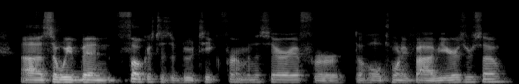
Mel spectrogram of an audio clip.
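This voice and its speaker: Speaking at a fairly quick pace, a man with an American accent keeps a fairly low pitch and fairly even intonation over a quiet background. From Pennsylvania, US. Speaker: estate planning lawyer. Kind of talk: podcast interview. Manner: conversational, with fillers and repetitions.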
